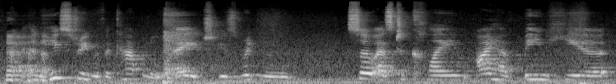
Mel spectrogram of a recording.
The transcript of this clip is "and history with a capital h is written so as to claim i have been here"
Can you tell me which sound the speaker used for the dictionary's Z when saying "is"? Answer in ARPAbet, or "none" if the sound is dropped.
Z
